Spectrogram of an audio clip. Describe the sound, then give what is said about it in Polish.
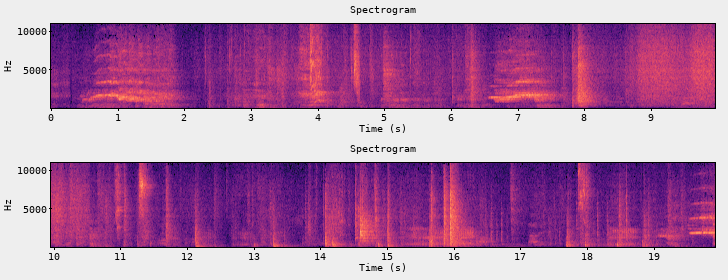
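A mare brought in by a farmer is led onto a scale and weighed; she whinnies in short bursts near the start, middle and end, while hooves clop and knock irregularly on a hard floor throughout, fairly loud, with no talking. “To jest klacz Kara. To jest kasztan, to jest kary.”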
